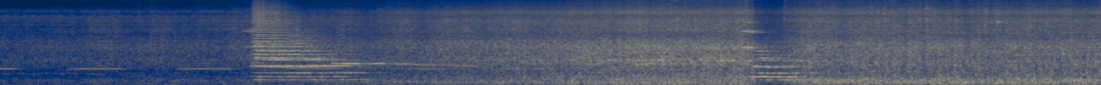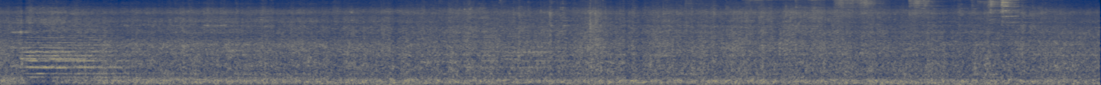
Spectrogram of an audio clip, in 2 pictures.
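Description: Diesel locomotive horn blown three times (a long blast, a short one, then another long one), while the freight train of fuel tank wagons comes up and passes close by with a steady loud rumble and clatter of wheels on the rails.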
